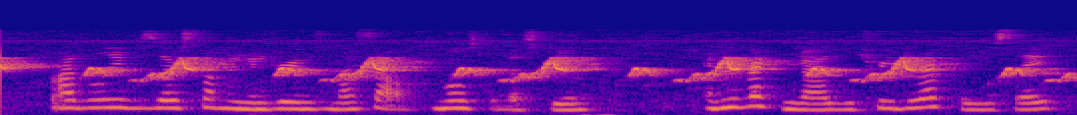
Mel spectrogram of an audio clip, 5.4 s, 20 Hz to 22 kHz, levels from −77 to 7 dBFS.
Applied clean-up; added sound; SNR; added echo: classical method log-MMSE.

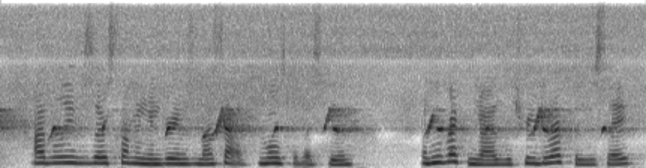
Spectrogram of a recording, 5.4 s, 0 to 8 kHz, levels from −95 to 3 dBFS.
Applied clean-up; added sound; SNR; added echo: neural mask model Resemble Enhance denoiser.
